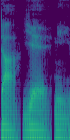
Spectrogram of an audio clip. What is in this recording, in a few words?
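"tayeni", concatenated syllables; Affixing experiment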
